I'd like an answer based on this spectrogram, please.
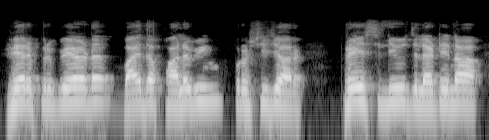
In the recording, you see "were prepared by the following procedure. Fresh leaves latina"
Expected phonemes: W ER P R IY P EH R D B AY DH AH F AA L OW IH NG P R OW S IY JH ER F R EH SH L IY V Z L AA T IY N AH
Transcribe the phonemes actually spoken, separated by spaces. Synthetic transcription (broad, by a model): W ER P R IY P EH R D B AY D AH F AA L OW IH NG P R OW S IY JH ER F R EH S L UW Z L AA T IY N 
